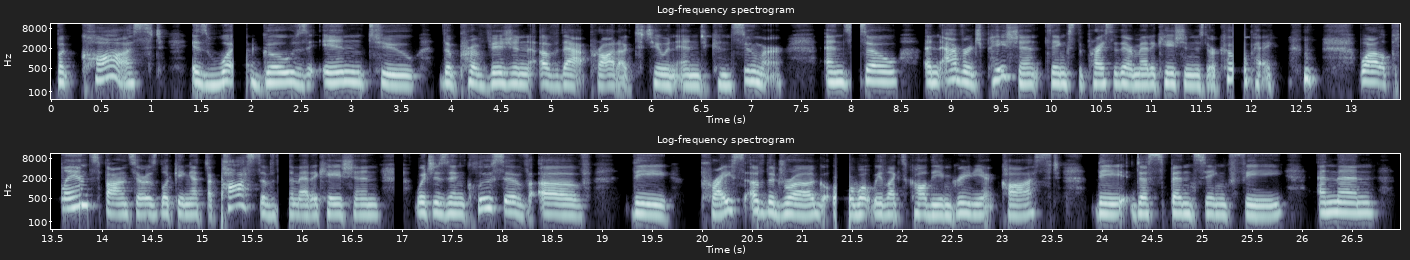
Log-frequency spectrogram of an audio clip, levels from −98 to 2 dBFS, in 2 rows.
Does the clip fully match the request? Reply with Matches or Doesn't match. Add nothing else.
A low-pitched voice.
Doesn't match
